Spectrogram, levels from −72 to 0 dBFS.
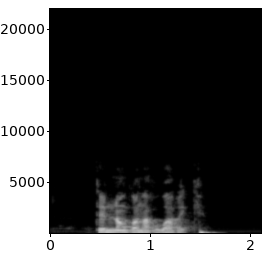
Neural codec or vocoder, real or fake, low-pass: none; real; 7.2 kHz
